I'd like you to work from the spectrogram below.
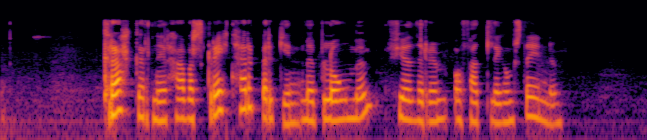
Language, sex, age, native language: Icelandic, female, 20-29, Icelandic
